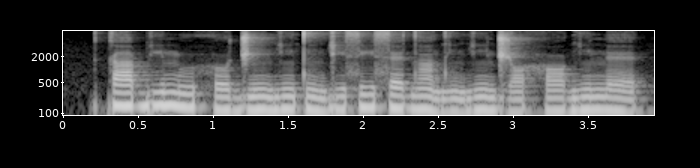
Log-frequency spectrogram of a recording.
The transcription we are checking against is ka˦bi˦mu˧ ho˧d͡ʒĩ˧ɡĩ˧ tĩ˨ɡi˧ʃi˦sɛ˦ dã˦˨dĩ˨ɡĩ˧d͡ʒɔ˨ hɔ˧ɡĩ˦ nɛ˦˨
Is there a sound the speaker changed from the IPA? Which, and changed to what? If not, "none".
ʃ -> s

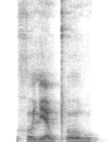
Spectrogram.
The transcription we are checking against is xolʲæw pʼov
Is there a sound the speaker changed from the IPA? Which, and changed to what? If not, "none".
v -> w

